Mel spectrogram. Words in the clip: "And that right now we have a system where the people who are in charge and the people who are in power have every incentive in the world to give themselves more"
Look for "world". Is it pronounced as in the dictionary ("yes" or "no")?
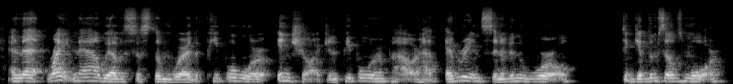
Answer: yes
